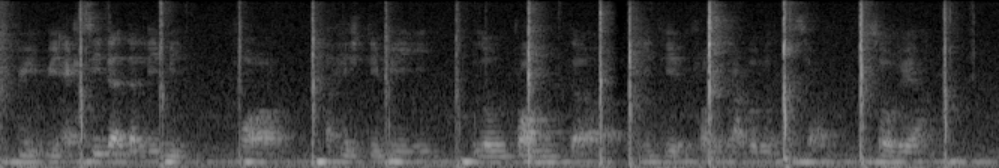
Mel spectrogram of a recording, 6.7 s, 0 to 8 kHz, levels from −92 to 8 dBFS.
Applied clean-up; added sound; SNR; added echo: none; Hands; -5 dB; reverberation time 0.4 s.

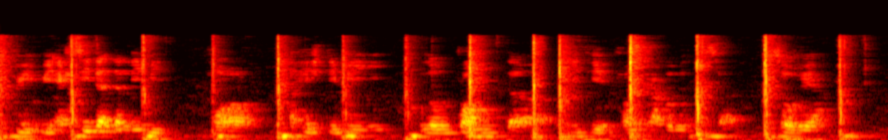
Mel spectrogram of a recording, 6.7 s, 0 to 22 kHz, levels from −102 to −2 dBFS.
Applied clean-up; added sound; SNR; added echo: classical method WPE with log-MMSE.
